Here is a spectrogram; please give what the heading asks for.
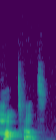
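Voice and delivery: "heartfelt" said in a British accent. Explaining how the word is pronounced, british accent heartfelt. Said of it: "It's pronounced as a British person would say heartfelt".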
